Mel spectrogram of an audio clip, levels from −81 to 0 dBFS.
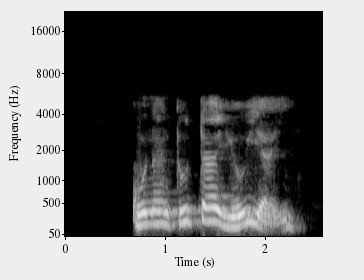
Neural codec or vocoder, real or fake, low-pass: none; real; 5.4 kHz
